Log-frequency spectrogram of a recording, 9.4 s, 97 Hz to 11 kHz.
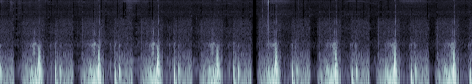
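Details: Patient with severe mitral stenosis and atrial fibrillation: slow, regular low heartbeat about 50/min with a low rumbling diastolic murmur filling the pauses; presystolic accentuation of the diastolic murmur is lost.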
